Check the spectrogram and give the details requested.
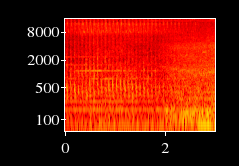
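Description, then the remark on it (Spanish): A helicopter's rotor thumps in a steady rapid chop, loud, swelling slightly as it passes overhead, with no voices present; helicopters watch from the air during a night-long search around railway tracks. “Examinaron el lugar centímetro a centímetro mientras helicópteros observaban desde el aire.”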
